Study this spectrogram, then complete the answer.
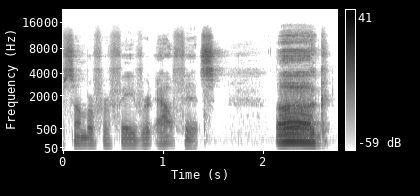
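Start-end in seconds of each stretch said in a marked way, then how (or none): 2.1-2.7 loud, frustrated ugh growled out. Acted. Girl outgrowing her favorite clothes, growling ugh. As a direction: growl it out in disgust. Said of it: "she growled".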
